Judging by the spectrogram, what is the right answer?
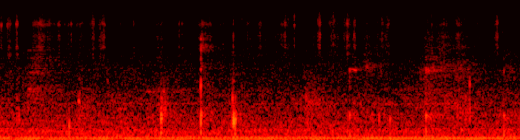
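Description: Near silence: a child swallowing water from a bottle in long drinks, with a few faint soft gulps over a low steady room hum.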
